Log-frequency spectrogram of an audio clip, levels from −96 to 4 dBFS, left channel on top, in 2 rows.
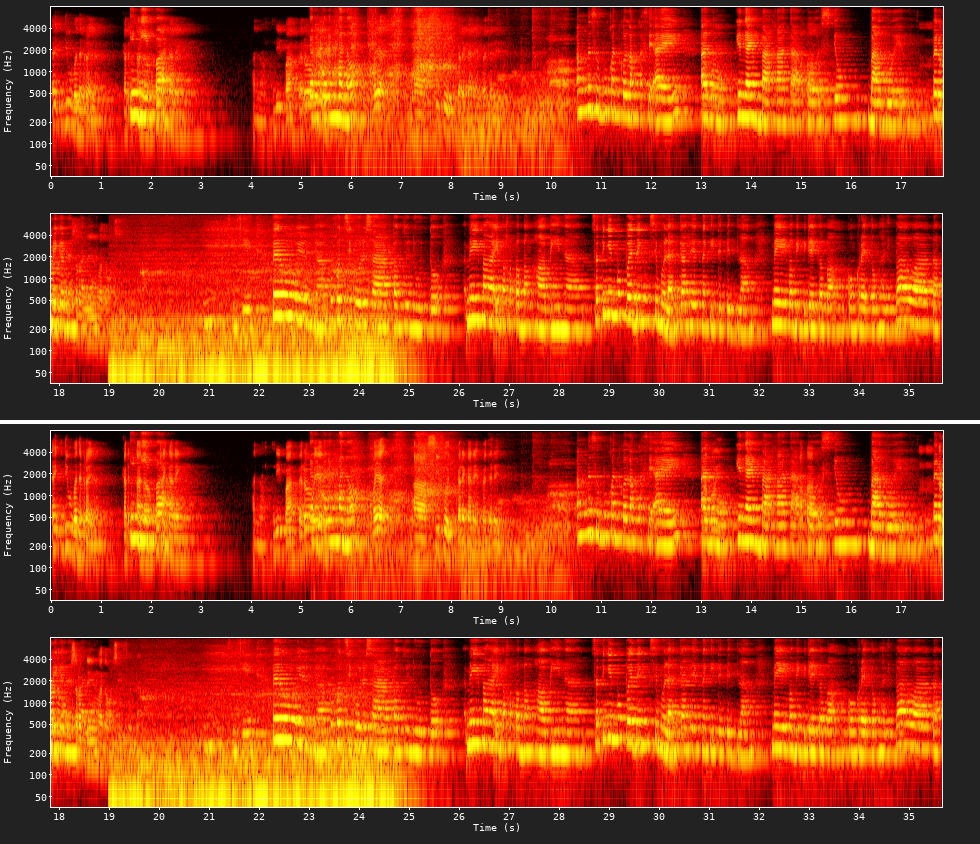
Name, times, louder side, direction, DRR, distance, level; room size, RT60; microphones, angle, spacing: voice 1, 0.0-1.0 1.4-2.9 4.0-5.5 6.4-6.7 7.2-9.1 13.0-13.4 15.0-15.6 17.3-19.7, right 3 dB, 60° right, 6 dB, 0.5 m, -31 dB
voice 2, 1.6-2.3 5.2-6.1 10.5-12.7 13.0-17.3 17.6-18.7 20.9-21.2 21.5-25.8 26.1-35.6, left 1 dB, 15° left, 3 dB, 0.4 m, -26 dB
sound 1, 5.2-10.4, left 3 dB, 70° left, 0.6 m, -36 dB
sound 2, 19.0-24.6, equal, 85° left, 1.0 m, -26 dB
8.3 x 5.8 x 2.6 m, 1.4 s
head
